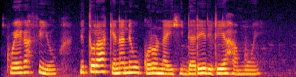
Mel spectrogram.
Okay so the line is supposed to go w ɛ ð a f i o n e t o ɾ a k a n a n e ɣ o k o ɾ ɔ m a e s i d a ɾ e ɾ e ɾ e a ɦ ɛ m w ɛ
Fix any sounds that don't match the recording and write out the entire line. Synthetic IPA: w ɛ ɣ a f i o n e t o ɾ a k ɛ n a n e ɣ o k ɔ ɾ ɔ n a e h i d a ɾ e ɾ e ɾ e a ɦ a m w ɛ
